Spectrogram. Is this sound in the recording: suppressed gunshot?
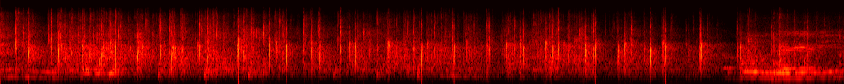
no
